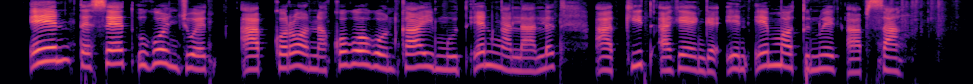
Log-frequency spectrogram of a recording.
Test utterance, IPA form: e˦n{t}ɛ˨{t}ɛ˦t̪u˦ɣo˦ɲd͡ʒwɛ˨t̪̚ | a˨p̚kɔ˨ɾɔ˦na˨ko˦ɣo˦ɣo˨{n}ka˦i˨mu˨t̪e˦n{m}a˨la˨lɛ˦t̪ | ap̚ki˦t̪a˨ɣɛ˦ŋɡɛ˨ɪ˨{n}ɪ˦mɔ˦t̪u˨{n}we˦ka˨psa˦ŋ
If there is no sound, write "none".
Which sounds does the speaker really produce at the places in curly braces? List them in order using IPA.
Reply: t, s, n, ŋ, n, n

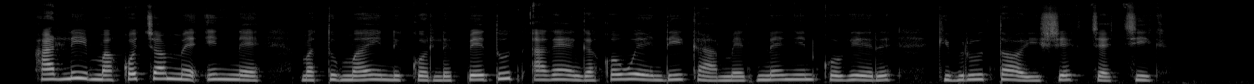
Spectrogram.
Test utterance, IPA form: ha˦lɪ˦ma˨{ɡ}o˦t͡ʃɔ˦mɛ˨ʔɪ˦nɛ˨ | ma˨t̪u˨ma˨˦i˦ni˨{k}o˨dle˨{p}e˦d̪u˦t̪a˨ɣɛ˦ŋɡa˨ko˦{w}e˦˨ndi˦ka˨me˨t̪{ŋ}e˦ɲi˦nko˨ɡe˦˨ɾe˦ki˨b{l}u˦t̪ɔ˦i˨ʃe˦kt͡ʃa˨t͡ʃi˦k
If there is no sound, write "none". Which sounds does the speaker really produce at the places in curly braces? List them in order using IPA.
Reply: k, k, p, w, n, ɾ

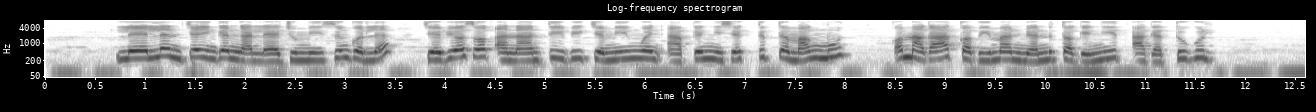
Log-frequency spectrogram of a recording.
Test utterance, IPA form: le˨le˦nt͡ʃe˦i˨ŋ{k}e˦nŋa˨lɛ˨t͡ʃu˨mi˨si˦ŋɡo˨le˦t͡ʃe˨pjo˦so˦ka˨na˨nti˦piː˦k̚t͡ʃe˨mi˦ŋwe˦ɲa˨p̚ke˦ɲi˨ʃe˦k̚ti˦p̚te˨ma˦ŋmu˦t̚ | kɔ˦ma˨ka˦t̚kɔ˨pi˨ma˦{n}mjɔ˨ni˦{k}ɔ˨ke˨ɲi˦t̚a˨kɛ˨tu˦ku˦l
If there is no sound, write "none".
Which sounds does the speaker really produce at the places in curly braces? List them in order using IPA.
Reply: ɡ, n, t

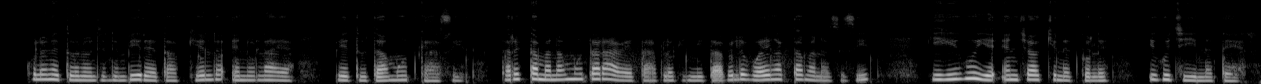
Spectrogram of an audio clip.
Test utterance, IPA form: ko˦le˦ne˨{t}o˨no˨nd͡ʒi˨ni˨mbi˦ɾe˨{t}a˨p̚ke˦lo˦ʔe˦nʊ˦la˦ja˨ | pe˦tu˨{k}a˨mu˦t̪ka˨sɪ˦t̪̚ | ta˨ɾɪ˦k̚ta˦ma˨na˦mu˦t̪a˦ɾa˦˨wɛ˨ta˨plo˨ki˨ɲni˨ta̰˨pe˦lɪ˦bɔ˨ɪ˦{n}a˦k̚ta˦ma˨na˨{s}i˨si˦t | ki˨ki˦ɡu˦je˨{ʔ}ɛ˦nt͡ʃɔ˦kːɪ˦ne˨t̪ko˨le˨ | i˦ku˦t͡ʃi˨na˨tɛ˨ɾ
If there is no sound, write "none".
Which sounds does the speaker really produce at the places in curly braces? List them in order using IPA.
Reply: t, t, t, ŋ, s, ʔ

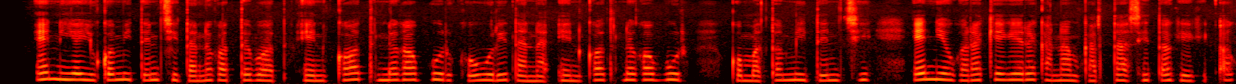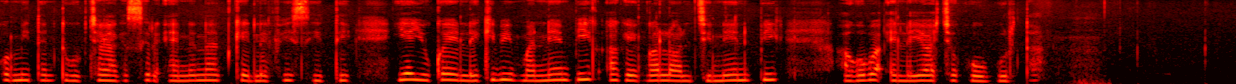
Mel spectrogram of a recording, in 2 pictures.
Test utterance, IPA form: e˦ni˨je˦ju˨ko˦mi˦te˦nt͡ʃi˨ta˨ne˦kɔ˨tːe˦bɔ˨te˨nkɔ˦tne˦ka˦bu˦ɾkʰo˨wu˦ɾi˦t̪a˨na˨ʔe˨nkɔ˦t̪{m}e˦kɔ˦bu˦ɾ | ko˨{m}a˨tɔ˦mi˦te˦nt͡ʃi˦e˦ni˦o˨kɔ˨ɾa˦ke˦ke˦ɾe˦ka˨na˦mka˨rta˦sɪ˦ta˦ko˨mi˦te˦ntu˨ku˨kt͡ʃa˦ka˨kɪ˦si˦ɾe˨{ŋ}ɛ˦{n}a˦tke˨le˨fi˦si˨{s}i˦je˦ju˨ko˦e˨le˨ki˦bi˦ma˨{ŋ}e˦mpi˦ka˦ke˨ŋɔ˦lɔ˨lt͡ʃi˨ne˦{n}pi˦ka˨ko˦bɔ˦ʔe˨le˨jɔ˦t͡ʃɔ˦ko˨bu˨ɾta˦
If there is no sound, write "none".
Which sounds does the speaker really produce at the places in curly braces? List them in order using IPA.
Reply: n, m, n, n, t, n, n

